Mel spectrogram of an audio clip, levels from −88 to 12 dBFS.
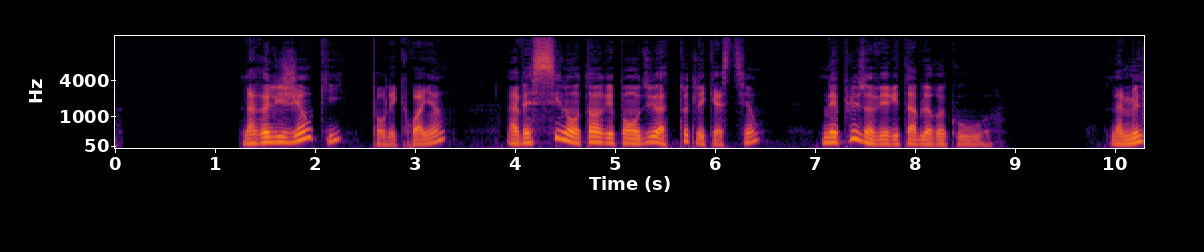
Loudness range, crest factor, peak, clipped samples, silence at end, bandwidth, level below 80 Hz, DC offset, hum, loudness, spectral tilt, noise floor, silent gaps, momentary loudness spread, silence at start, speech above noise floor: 3 LU; 18 dB; -6 dBFS; under 0.1%; 0 s; 16 kHz; -48 dBFS; under 0.1%; none; -23 LUFS; -5.5 dB/octave; -69 dBFS; 8.92-9.69 s; 14 LU; 1.25 s; 48 dB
